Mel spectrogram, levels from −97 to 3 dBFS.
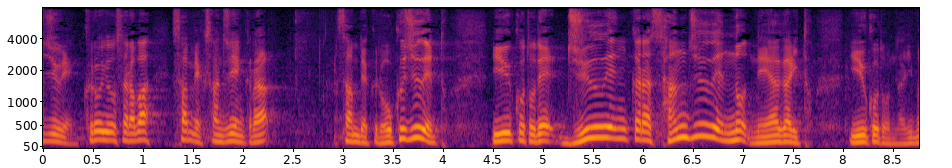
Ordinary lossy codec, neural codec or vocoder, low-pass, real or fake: none; none; none; real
